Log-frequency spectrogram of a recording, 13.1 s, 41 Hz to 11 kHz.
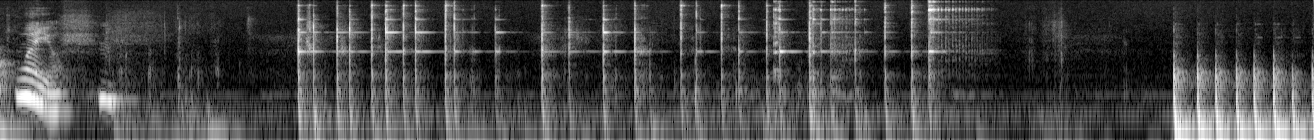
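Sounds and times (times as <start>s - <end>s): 
speech: 0.2s - 1.3s
light clinks of glass and tableware rattling: 3.0s - 10.0s
loud rapid knocking on a door: 11.8s - 13.1s.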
